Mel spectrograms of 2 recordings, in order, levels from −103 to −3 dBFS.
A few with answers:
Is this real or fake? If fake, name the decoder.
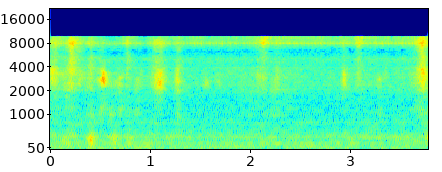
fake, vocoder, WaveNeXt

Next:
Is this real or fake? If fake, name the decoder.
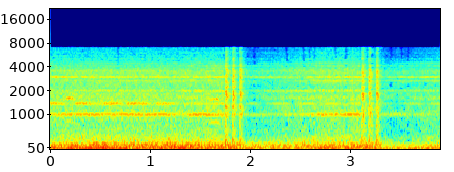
fake, vocoder, Vocos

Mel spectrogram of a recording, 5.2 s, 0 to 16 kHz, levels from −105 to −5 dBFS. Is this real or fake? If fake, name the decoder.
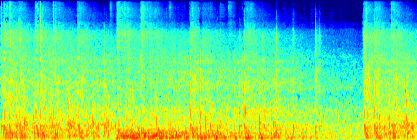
real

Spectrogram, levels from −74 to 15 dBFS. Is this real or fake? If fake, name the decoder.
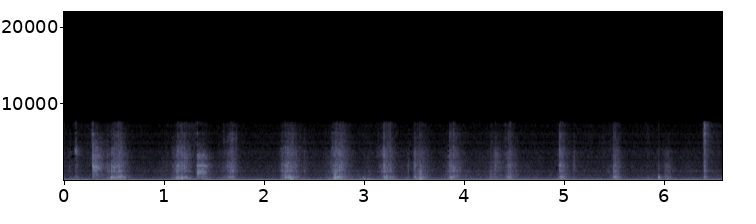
fake, autoencoder, DAC-VAE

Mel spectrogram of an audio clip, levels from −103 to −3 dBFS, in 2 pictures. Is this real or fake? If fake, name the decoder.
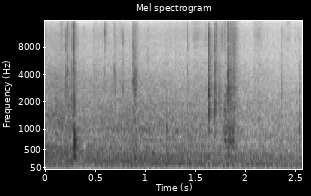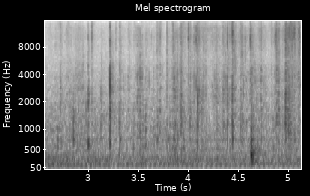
fake, vocoder, BigVGAN v2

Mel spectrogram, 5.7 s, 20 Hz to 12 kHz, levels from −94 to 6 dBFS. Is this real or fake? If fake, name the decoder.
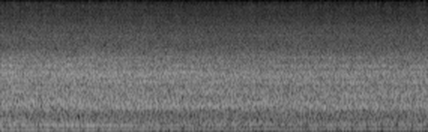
fake, vocoder, Vocos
